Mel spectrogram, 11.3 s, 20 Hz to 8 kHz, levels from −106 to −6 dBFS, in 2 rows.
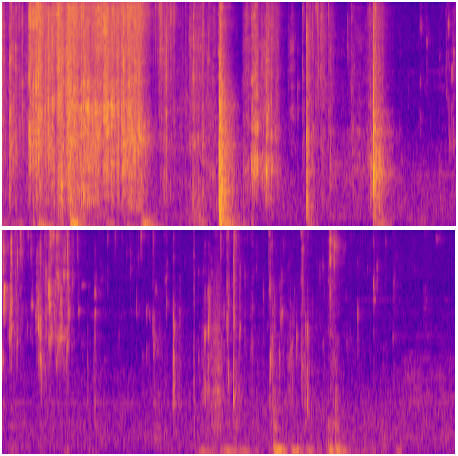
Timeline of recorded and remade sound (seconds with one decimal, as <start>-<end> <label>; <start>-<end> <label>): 0.0-8.8 recorded; 8.8-9.9 remade; 9.9-11.3 recorded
